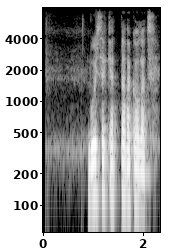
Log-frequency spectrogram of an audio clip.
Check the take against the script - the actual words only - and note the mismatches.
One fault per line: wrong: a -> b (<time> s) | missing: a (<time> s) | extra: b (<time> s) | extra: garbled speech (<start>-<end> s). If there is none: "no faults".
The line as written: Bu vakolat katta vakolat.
wrong: vakolat -> esa (1.1 s)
